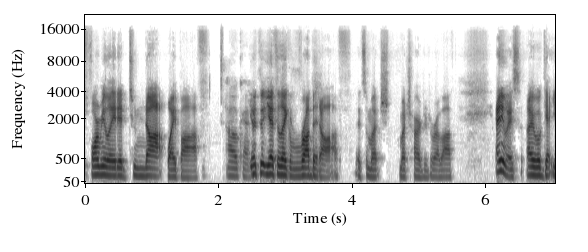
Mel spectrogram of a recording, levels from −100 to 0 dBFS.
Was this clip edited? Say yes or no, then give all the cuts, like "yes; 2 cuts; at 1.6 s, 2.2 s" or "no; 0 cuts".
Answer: no; 0 cuts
